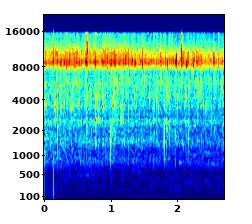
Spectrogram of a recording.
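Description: Chopped onions and curry leaves fry in hot oil with a loud, even sizzle that fills the clip. A few sharp crackles and pops rise above the hiss, and no one speaks.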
